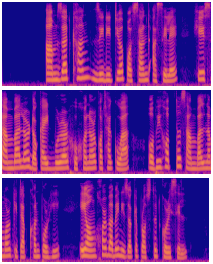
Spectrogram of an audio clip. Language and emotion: Assamese, neutral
